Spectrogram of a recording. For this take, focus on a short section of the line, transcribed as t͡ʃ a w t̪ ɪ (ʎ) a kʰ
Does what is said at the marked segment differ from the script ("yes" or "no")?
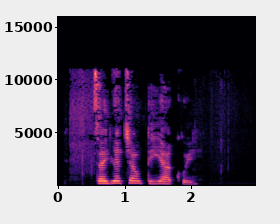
yes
